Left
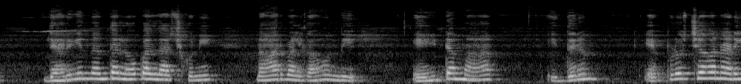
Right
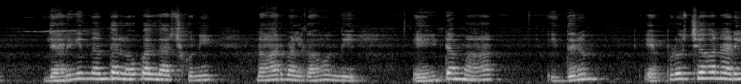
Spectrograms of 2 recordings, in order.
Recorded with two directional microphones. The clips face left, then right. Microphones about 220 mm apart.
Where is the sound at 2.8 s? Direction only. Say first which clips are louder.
Even; 5° right (ahead or behind).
